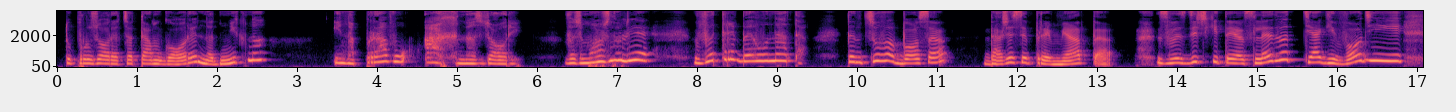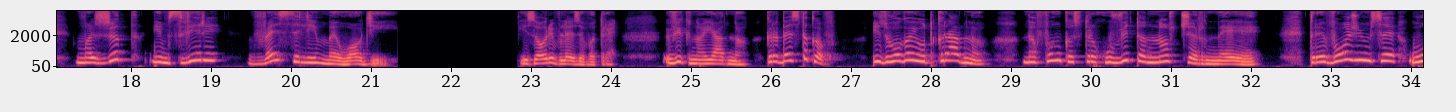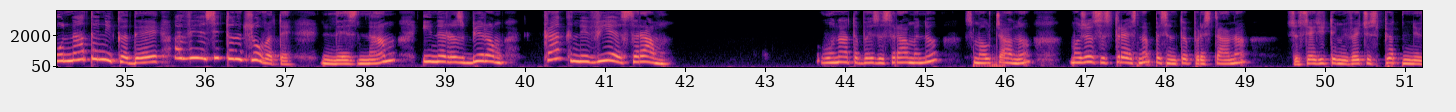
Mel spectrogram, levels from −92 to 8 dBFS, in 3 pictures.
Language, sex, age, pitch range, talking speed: Bulgarian, female, 30-49, 210-340 Hz, 95 wpm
